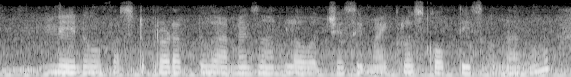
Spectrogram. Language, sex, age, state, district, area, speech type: Telugu, female, 18-30, Andhra Pradesh, Palnadu, rural, spontaneous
